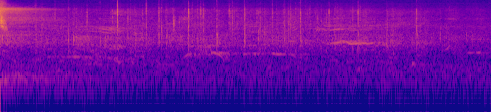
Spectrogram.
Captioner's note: crowd applauding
